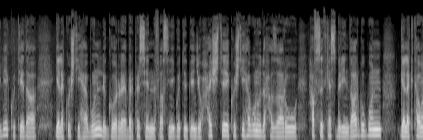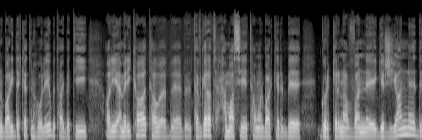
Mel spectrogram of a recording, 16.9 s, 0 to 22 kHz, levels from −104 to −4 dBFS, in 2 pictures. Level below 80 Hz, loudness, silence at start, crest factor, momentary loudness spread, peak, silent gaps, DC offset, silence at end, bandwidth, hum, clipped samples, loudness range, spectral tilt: -72 dBFS; -30 LUFS; 0 s; 18 dB; 7 LU; -10 dBFS; none; under 0.1%; 0 s; 15 kHz; none; under 0.1%; 2 LU; -5.5 dB/octave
